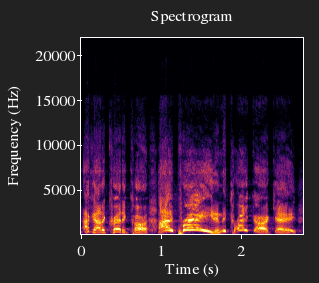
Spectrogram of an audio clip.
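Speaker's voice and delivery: high, loud mock-pious shout; mock the guy who thinks God sent the card; hammed-up high praise voice. Mocking a person praying for credit.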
